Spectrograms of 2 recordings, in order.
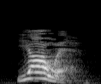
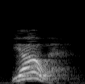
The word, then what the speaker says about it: Yahweh: And that name that he uses among his covenant people is Yahweh. I think that's probably the best pronunciation of it. Yahweh.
